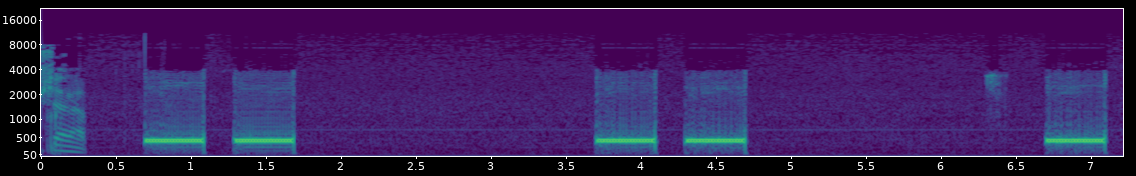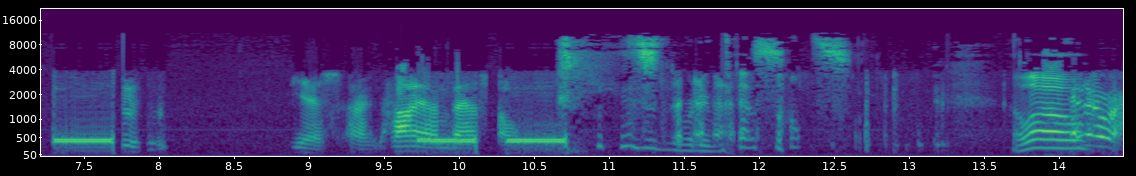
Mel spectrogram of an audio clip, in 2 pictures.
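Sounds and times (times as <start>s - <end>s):
speech: 0.0s - 0.4s, 9.0s - 14.4s
telephone ringing in a double-burst pattern: 0.7s - 1.7s, 3.7s - 4.7s, 6.7s - 7.7s, 9.8s - 10.7s.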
